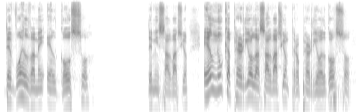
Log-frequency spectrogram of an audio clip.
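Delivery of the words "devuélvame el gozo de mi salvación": pleading prayer. Retold or imitated. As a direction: plead quietly to the Lord. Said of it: "está rogando al Señor".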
